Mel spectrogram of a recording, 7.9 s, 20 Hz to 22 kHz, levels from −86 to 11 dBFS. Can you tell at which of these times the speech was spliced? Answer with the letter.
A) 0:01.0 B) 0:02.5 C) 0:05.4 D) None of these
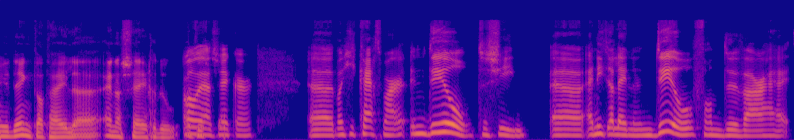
B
